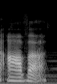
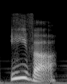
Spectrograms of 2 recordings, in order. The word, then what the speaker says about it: Ava: This is supposed to be better than Ava, and Christina kept mispronouncing Ava's name as Eva, which was irritating.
